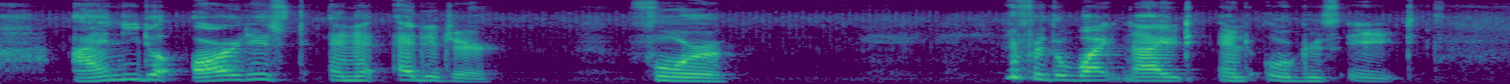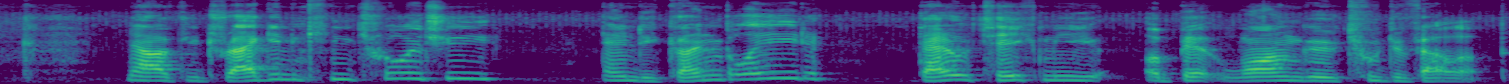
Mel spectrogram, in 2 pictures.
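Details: Adult male with a self-reported speech impediment who struggles for a long time to get out a word; speech impediment (disfluency).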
